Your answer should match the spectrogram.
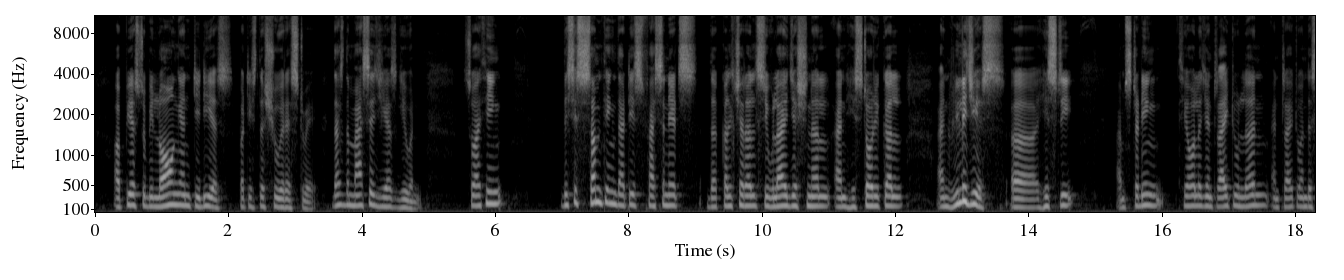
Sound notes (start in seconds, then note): none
